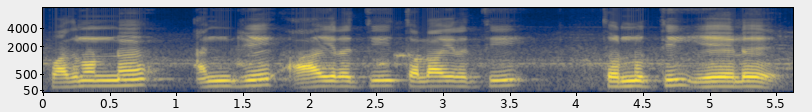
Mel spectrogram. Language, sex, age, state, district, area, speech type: Tamil, male, 45-60, Tamil Nadu, Krishnagiri, rural, spontaneous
